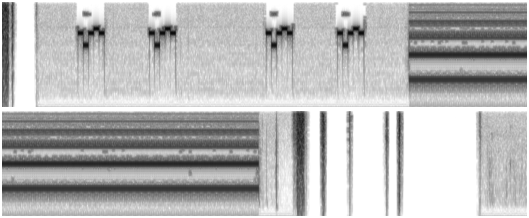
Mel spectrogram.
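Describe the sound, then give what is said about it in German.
Radio alerting tones from the Jena fire brigade dispatch centre in Germany, alerting the Frauenbriesnitz fire brigade to a water ingress: four short paired beeps, then a loud, steady, multi-pitched tone for about five seconds, followed by a few sharp radio clicks and crackles. “Leitstelle Jena mit Alarmierung.”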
